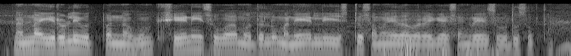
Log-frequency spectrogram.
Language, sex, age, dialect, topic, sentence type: Kannada, male, 25-30, Central, agriculture, question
